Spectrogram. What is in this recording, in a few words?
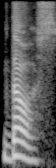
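"two", English; iOS 4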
